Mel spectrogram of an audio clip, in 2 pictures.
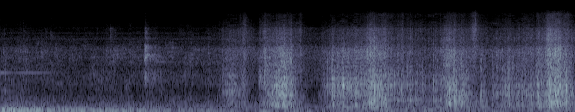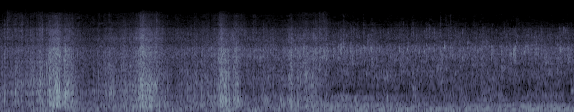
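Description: Footsteps crunching on gravel at a steady walking pace, a step about every half-second, dying away a couple of seconds before the end.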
